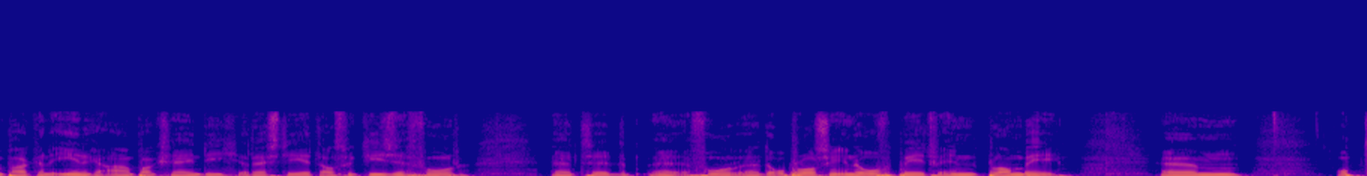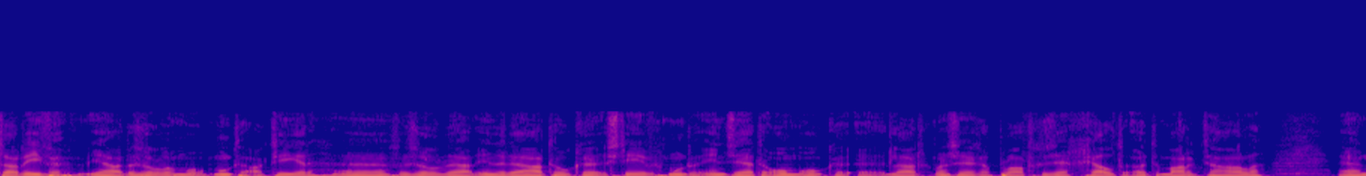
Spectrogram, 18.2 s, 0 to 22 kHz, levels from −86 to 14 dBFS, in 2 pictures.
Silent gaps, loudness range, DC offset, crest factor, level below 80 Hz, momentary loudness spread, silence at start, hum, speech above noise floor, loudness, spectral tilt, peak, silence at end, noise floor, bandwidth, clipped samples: none; 5 LU; under 0.1%; 22 dB; -40 dBFS; 9 LU; 0 s; none; 29 dB; -34 LUFS; -8.5 dB/octave; -10 dBFS; 0 s; -61 dBFS; 8.2 kHz; under 0.1%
